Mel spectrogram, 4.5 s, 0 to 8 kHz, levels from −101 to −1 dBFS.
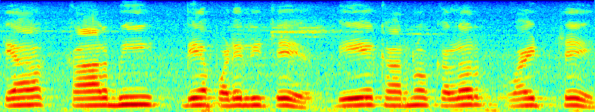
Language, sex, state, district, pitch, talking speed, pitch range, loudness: Gujarati, male, Gujarat, Gandhinagar, 190 Hz, 160 wpm, 185-195 Hz, -14 LUFS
